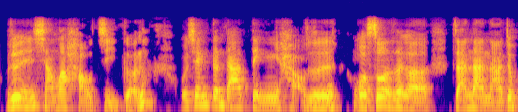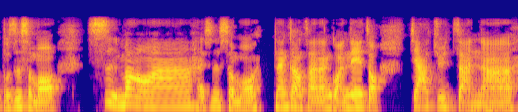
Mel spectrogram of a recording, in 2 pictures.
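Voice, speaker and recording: A young woman talks with a Taiwanese Mandarin accent in a casual podcast monologue. Her voice sits at an ordinary middle pitch. She rants with animated exasperation and leans on fillers as she tells her stories. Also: fairly quick. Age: young adult. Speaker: podcast co-host.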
